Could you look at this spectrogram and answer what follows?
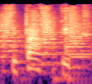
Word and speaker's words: Xipachtic: Sin embargo, en esta sílaba la U es muda y la H pasa a ser un saltillo. Por ejemplo, Xichtic, Xipachtic.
